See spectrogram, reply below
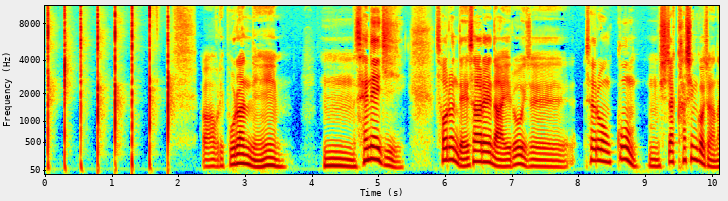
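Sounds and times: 
crisp hand claps: 0.0s - 2.0s
speech: 2.4s - 3.6s, 4.2s - 10.1s.

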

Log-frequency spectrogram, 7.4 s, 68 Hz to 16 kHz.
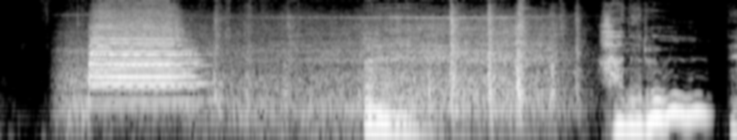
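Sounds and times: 
steady rumble of a passing train: 0.5s - 6.3s
train horn blaring: 0.6s - 2.3s.

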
